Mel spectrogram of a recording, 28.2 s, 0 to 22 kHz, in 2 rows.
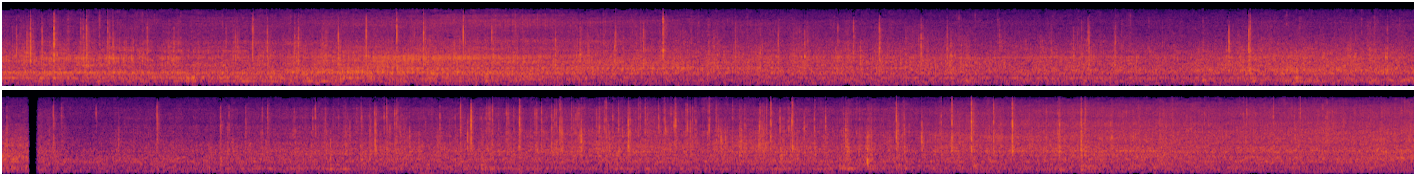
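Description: Rivarossi HO scale 0-4-0 model steam locomotive running on the track: its stock motor and gears hum, with a steady crackle of many small clicks from the wheels on the rails. The sound cuts out for an instant about halfway through.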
